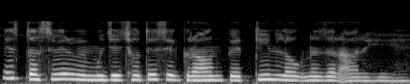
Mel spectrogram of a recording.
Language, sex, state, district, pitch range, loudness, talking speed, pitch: Hindi, female, Arunachal Pradesh, Lower Dibang Valley, 185-225 Hz, -15 LUFS, 205 wpm, 205 Hz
